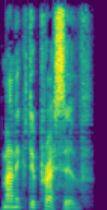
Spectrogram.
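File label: "manic depressive", British English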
